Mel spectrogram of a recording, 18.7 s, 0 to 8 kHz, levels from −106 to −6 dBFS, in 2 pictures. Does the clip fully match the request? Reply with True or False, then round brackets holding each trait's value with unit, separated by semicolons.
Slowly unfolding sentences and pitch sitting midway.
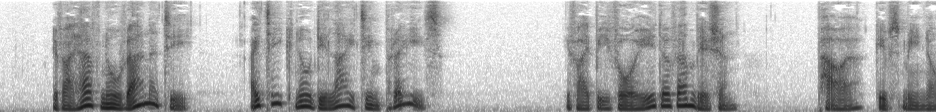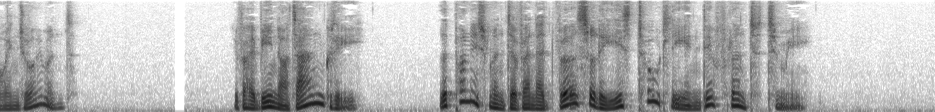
False (120 wpm; 115 Hz)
